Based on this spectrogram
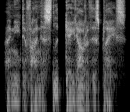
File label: chatter negative; ranger; respawn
